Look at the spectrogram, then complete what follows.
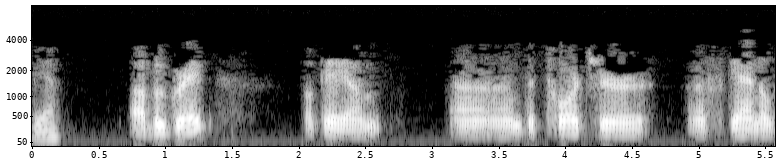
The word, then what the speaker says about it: Abu Ghraib: Iraq now or Afghanistan and everything how to pronounce that person's name Abu are you brave yeah Abu Ghraib okay I'm the torture scandal that's going on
